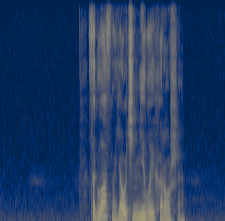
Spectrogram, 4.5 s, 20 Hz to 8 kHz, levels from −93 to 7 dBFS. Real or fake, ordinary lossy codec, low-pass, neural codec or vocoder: real; none; none; none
